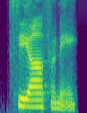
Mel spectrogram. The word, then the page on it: theophany: Indian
